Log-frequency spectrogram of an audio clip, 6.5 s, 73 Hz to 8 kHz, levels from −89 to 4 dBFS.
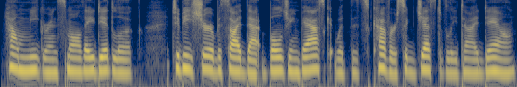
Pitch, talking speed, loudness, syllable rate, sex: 170 Hz, 185 wpm, -18 LUFS, 5.0 syllables/s, female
